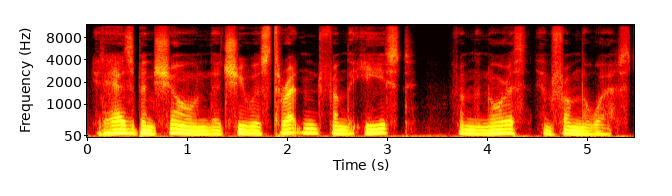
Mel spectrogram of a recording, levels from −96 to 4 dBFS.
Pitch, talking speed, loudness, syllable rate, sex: 110 Hz, 195 wpm, -16 LUFS, 4.1 syllables/s, male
